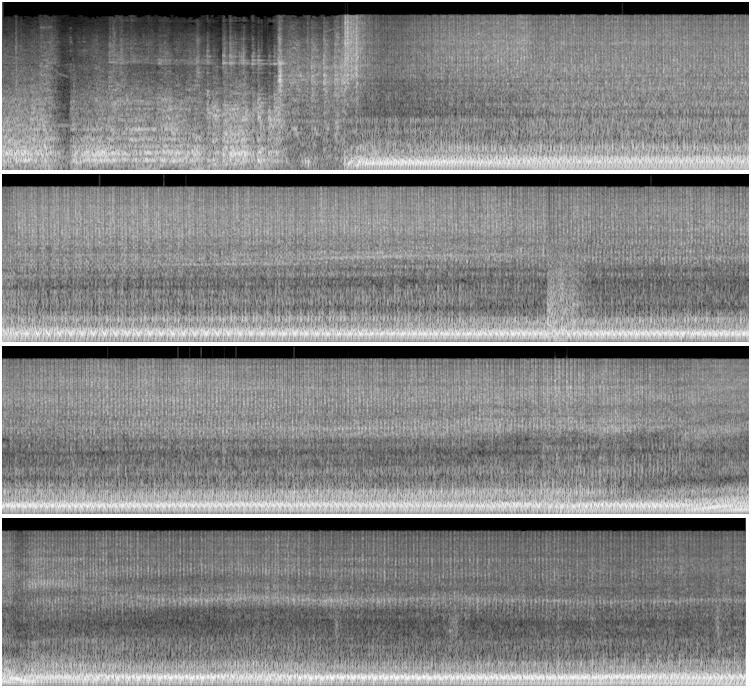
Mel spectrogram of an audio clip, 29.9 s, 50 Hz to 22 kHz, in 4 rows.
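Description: A tuned Porsche 991 Turbo S's twin-turbo flat-six starts up about three and a half seconds in, then idles steadily. There is one short throttle blip just after twenty seconds in, and a smaller one a few seconds later.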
